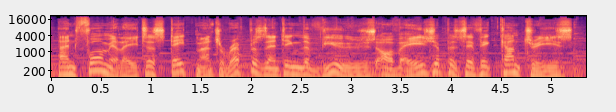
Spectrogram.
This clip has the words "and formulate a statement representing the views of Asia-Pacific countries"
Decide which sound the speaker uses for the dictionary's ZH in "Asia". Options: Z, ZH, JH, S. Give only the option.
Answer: ZH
